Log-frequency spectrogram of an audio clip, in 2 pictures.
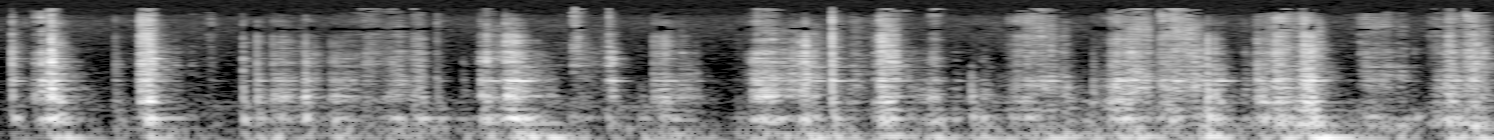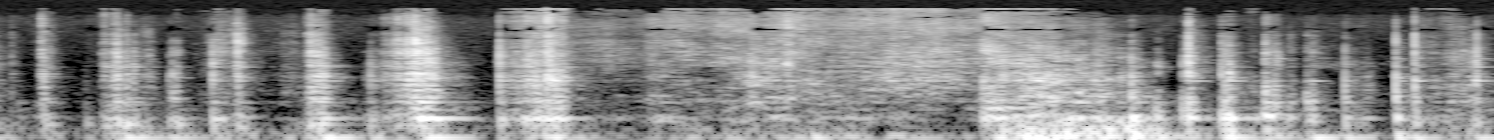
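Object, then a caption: Small clay drum with goatskin head. Fingernails scratch and rub across the dry stretched goatskin head of a small hollow clay drum. The result is a quiet, rasping series of short strokes over a low, hollow body tone, growing louder and denser in the last few seconds.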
